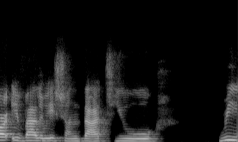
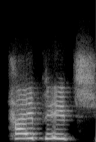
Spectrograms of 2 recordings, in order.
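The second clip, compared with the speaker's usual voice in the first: HIGH PITCH raised high and louder; 12 semitones higher, 6 dB louder than usual. Retold or imitated. Evaluator echoing a speaker's demonstration, high-pitched. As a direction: lift the words high pitch sharply up in pitch. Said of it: "demonstrated it in how you said".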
